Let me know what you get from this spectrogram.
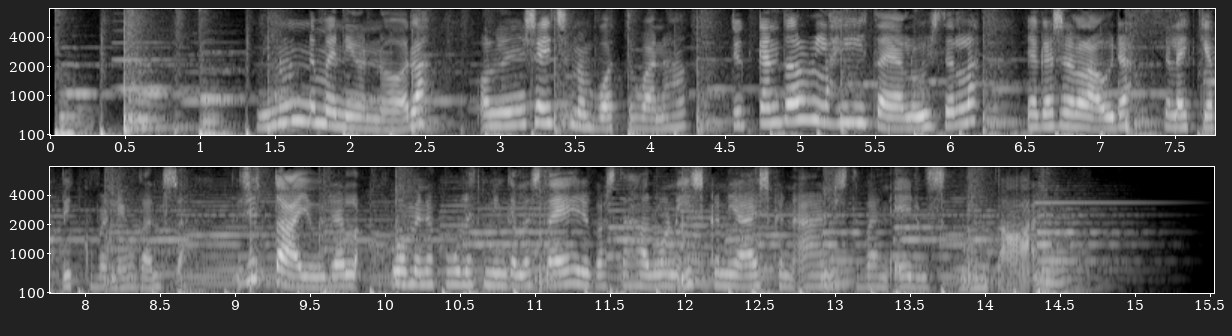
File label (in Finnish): ennakkomainos; Radiomainokset 2015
